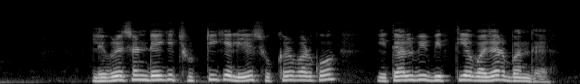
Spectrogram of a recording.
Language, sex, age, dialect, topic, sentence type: Hindi, male, 31-35, Awadhi Bundeli, banking, statement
